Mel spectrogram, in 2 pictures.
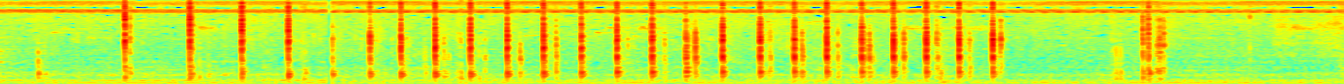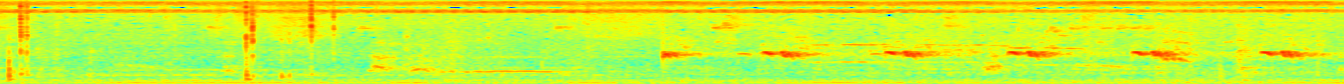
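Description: A metal spoon clinking against a glass while stirring dalgona coffee: a quick run of sharp clinks that speeds up, then a few single clinks. Near the end a crow caws repeatedly, over a steady high insect drone.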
